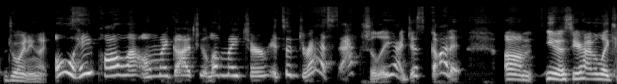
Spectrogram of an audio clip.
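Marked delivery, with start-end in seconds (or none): 0.5-4.6 much higher, gushing chatter to a viewer; bubbly banter. Shown as a demonstration. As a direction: gush at a live viewer like a best friend. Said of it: "do a little banter with the people".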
